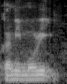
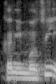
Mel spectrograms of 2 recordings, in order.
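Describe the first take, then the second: First: The middle consonant is a soft r-like sound. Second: The middle consonant is a clear z sound.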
